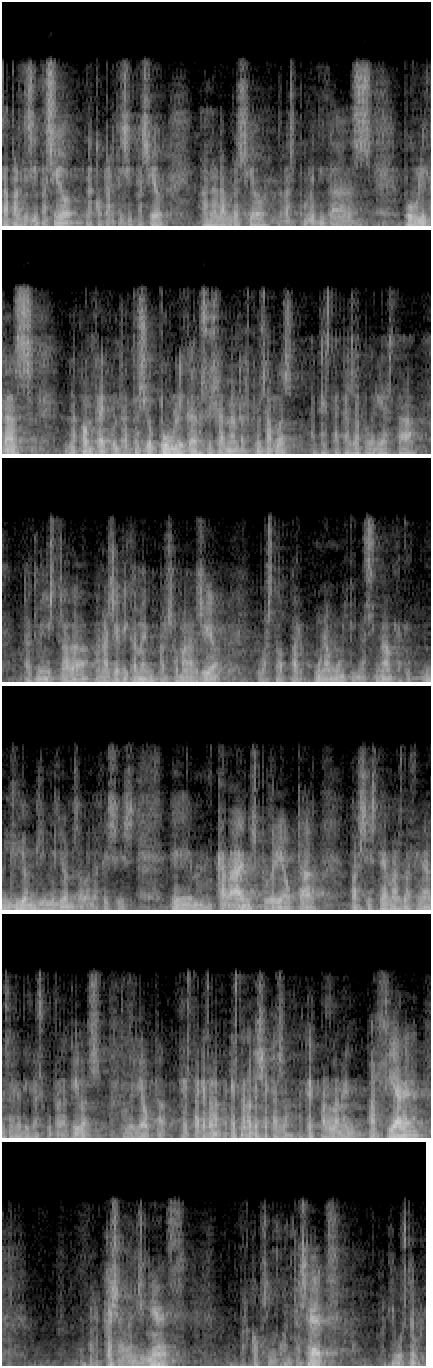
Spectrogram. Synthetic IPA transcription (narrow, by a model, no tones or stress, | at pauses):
ləpəɾt̪isipəsioləkopəɾt̪isipəsjo | ənələβuɾəsioðələspulit̪ikəspuβlikəsləkompɾəikunt̪ɾək̚t̪əsiopuβlikəsusialˠmenrəspunsaβləsəkɛst̪əkazəpuðɾiəːst̪a | əd̪minist̪ɾaðəːnəɾʒɛt̪ikəmenpəɾsomənəɾʒiə | oəst̪apəɾunəmulˠt̪inəsiunalˠt̪ək̪ut̪milionzimiʎionzðəβənəfisisɛkaðəaɲspuðɾiəup̚t̪a | pəɾsist̪eməzðəfinansəzɛt̪ikəskupəɾət̪iβəspuðɾiəupt̪ast̪akasməkɛst̪əmət̪eʃəkazəːkɛt̪̚pəɾləmenpəɾfiaðe | pəɾkaʃəðənʲʒiɲɛs | pəɾkɔpsiŋkwant̪əsɛt̪pəɾkɛβust̪ɛ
